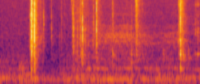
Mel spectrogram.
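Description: Small plastic cosmetic packaging being handled: a sharp click about a third of a second in, a few lighter ticks, and another click near the end.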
